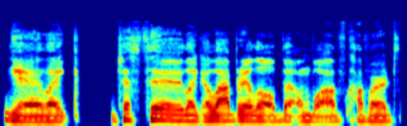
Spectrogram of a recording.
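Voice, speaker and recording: A man's voice: medium pitch, flat delivery, moderate pace, dry recording, studio quality. A man co-hosting a podcast in a chatty, rambling way, filling his sentences with "like". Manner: chatty, rambling with many likes. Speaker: podcast co-host. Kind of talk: casual chat.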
